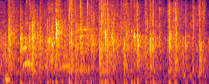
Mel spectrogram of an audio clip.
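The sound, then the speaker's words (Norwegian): A crowd applauds steadily for a few seconds, many hands clapping in a dense, even patter at moderate loudness. “Ja, du kan få lov til å klappe, det er greit.”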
